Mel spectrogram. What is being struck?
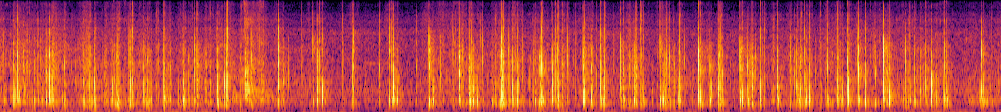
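Leather handbag.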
